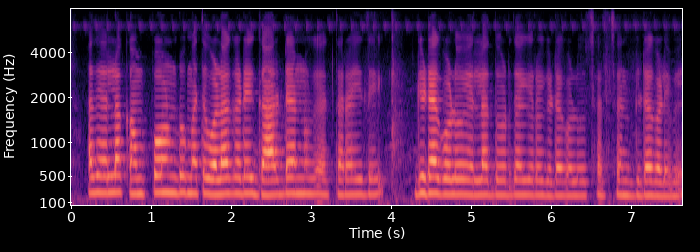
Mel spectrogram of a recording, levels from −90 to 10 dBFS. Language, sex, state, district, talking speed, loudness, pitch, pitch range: Kannada, female, Karnataka, Bijapur, 110 wpm, -18 LUFS, 225 Hz, 215-240 Hz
